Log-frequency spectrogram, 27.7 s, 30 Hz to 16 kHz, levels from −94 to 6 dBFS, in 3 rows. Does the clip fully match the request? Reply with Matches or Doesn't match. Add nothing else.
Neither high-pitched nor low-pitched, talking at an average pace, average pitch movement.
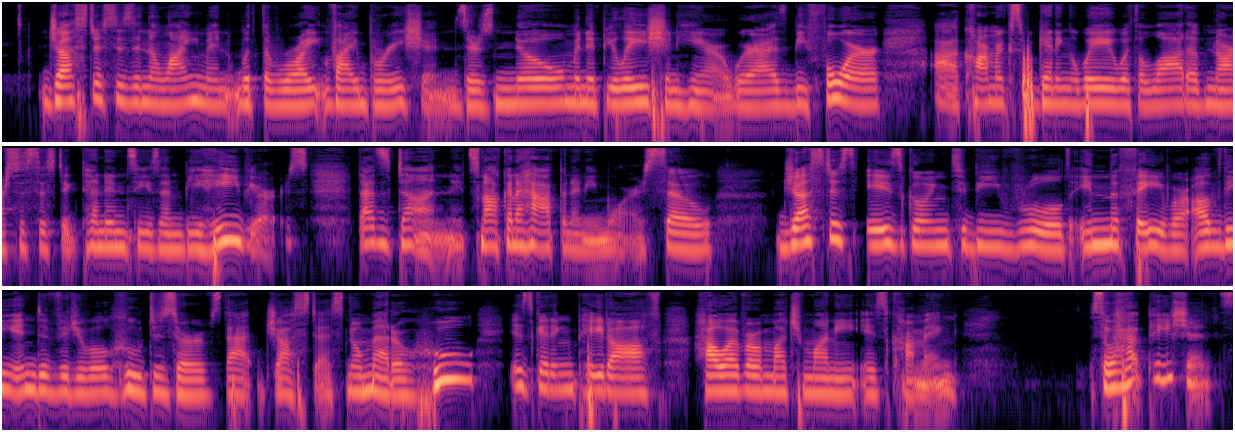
Matches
